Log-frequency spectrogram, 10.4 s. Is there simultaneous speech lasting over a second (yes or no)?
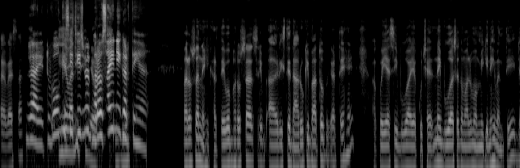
yes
